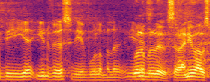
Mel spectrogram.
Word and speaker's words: Woolloomooloo: Woolloomooloo, so I knew I was pronouncing it.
